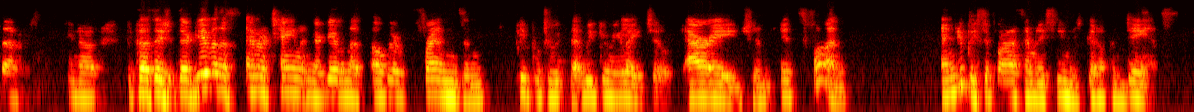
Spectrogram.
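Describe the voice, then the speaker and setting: At a fairly quick pace, a woman talks in a fairly low, somewhat breathy voice with ordinary pitch variation. The sound is dry and close, with no echo. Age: 70s. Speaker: interviewee, retiree. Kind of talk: interview at home. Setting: in a home.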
